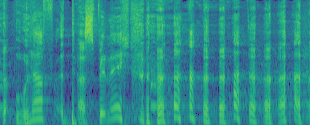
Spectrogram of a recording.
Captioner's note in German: Er lacht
